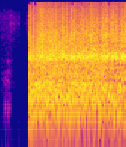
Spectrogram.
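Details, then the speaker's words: Valve amp on the bench, reverb control at halfway: a knock sets off a loud, sustained crashing roar with a high ring; its level follows the reverb control, suggesting a fault upstream of the reverb pot, not yet confirmed. The amp also cuts out and blows mains fuses. "you can actually affect the the level the volume level of that noise with the Reverb control which indicates that it's Upstream of the Reverb pot"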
